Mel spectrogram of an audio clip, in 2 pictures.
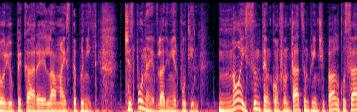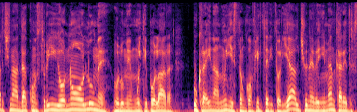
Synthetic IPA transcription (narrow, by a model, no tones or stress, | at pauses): o̞ɾjupe̞kaɾe̞lamːajst̪əpɨnit̪ | t͡ʃe̞spune̞vlad̪imirput̪in | no̞jsunt̪e̞mko̞nfɾunt̪at̪sʲɨnpɾint͡ʃipalkusart͡ʃinad̪e̞ako̞nst̪ɾuio̞no̞wəlume̞o̞̰lume̞mult̪ipo̞laɾə | ukɾainanuje̞st̪e̞uŋko̞nflik̚t̪ːe̞ɾit̪o̞ɾialt͡ʃiune̞ve̞nime̞nt̪̚kaɾe̞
